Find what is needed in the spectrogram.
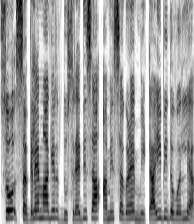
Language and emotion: Goan Konkani, neutral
